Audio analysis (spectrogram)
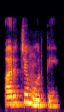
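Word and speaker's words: Arcā-mūrti: So this is actually Archa Murti. This is pronounced as Cha, Archa Murti.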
